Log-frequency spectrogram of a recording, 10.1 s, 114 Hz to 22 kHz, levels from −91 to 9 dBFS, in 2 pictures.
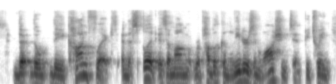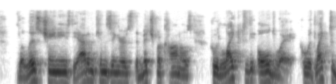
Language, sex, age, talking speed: English, male, 30-49, 190 wpm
